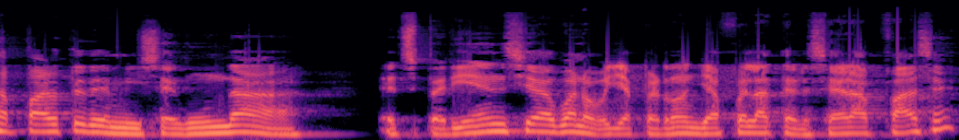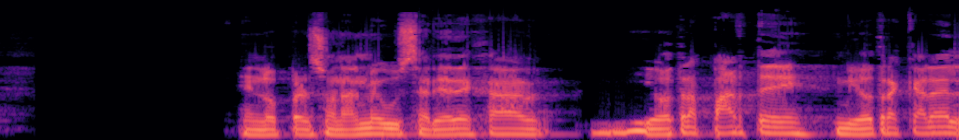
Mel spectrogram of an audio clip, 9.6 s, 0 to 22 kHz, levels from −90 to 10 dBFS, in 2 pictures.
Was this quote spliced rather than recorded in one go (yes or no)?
yes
